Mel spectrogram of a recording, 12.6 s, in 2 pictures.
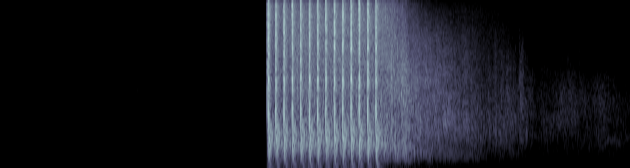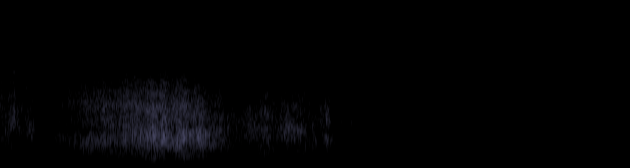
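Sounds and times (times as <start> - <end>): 
XM8 battle rifle automatic fire, distant exterior: 2.7 - 5.2.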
